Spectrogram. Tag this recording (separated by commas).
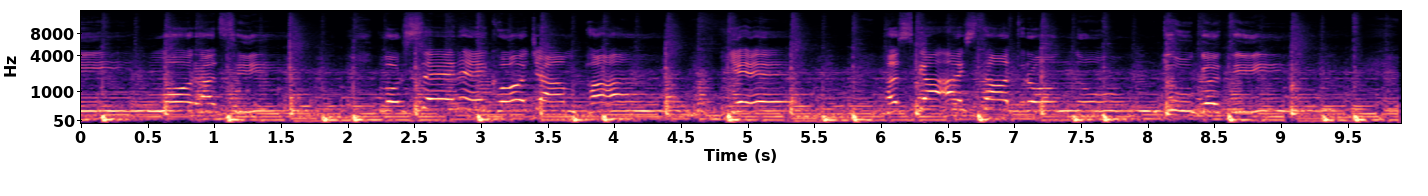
Music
